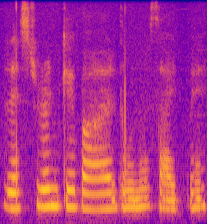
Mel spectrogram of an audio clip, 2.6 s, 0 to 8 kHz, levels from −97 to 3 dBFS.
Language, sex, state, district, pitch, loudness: Hindi, female, Rajasthan, Jaipur, 210 Hz, -14 LUFS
